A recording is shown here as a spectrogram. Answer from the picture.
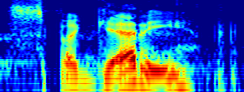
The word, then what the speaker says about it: spaghetti: I did win the spelling bee in the school with the word spaghetti. The silent H could trip you up if you're in eighth grade.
